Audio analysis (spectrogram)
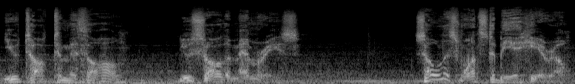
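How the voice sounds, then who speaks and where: A very deep male game character, a weary and wry friend with fatherly warmth. His intonation rises and falls dramatically in an informal, unhurried way, with music playing strongly behind him. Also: big pitch swings, exaggerated voice. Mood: gentle, wry farewell. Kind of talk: cinematic game dialogue acting.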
